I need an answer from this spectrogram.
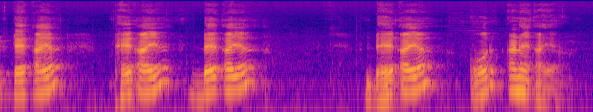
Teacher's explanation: इन सभी का जो उच्चारण स्थान होता है मूर्धा। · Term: मूर्धन्य वर्ण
